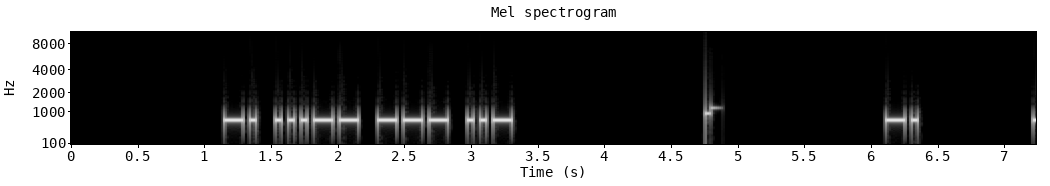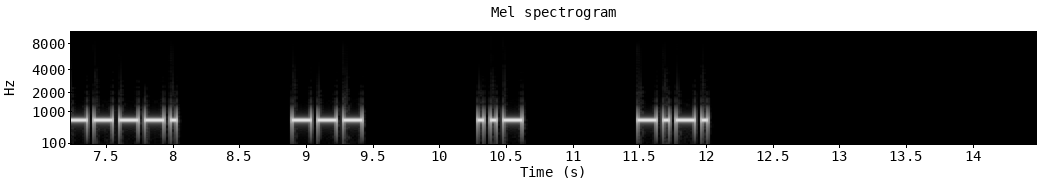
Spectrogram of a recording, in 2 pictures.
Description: Morse code, heard as a keyed tone, about 25 wpm, spaced as for 12 wpm, 700 Hz. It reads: N3OU N9OUC
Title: USA Call Signs - 6x Character Spacing - 25wpm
